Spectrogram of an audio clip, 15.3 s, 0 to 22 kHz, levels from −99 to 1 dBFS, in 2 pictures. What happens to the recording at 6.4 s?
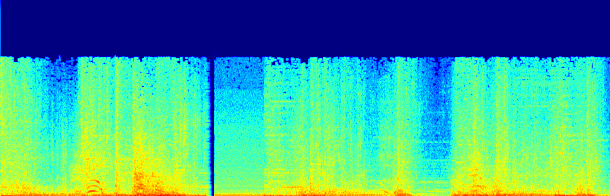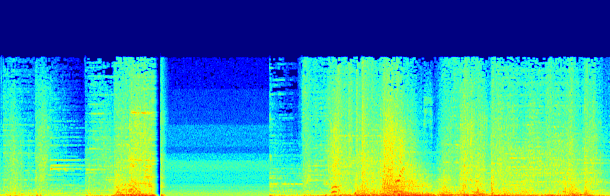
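Nothing goes wrong at 6.4 s; the audio runs through that moment intact, with no dropout, click, glitch or other audible fault.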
